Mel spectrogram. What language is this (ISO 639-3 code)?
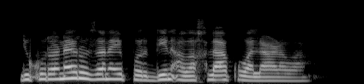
pus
